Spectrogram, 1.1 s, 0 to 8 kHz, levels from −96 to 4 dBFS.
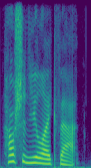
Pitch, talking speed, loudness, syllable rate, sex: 240 Hz, 260 wpm, -15 LUFS, 6.0 syllables/s, female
